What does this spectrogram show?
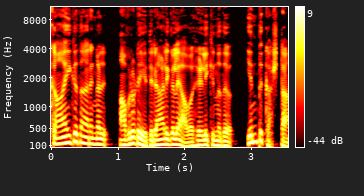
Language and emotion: Malayalam, disgusted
